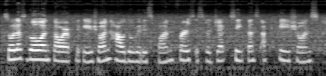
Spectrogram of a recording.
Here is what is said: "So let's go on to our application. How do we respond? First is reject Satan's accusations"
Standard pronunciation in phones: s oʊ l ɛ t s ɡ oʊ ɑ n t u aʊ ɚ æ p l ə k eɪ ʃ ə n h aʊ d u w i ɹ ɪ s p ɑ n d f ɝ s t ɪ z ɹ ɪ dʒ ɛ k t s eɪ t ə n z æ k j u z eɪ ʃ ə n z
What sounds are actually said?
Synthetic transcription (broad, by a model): s oʊ l ɛ t s ɡ oʊ ɑ n t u aʊ ɚ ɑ p l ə k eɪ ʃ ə n h aʊ d u w i ɹ ɪ s p ɑ n d f ɝ s t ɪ s ɹ ɪ dʒ ɛ k t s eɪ t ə n s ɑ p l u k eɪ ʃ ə n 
